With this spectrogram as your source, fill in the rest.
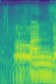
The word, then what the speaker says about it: Van Dijk: Bacanya Van Dijk.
